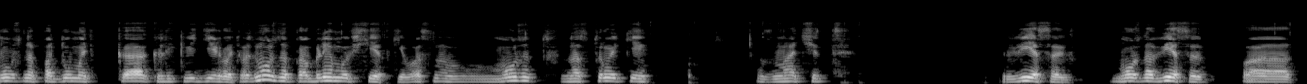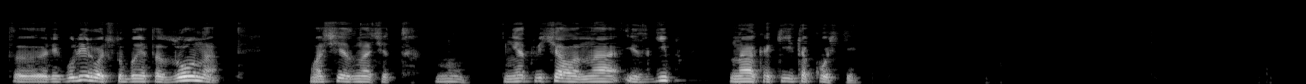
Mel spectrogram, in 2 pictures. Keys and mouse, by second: 3.9-5.4 middle drag, 6.5 click, 7.0 middle click, 8.5 click, 9.9 click, 12.7-16.9 drag, 17.9 middle click, 19.2 click, 20.7 g, 22.0 click, 22.9 click, 23.5-24.7 middle drag.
